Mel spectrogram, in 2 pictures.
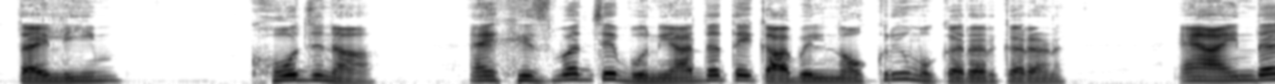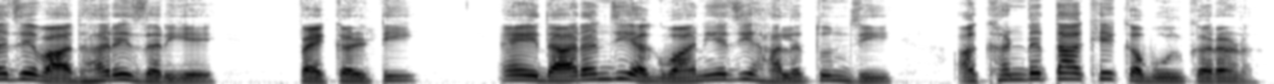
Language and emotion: Sindhi, neutral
